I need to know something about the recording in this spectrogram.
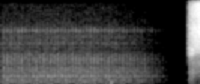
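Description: Faint, steady sound of street traffic with a car engine running, which cuts off to silence shortly before the end.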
